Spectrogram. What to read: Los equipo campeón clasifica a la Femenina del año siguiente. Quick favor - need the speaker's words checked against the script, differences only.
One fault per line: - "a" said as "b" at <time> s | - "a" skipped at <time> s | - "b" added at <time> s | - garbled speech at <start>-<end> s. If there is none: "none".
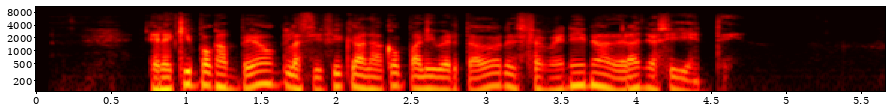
- "Los" said as "El" at 0.7 s
- "Copa Libertadores" added at 2.3 s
